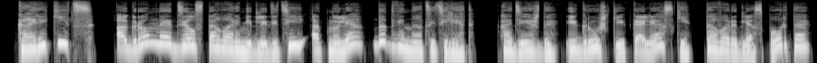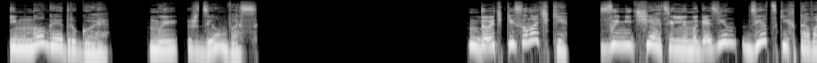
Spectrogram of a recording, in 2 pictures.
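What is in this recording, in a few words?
Advertisement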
